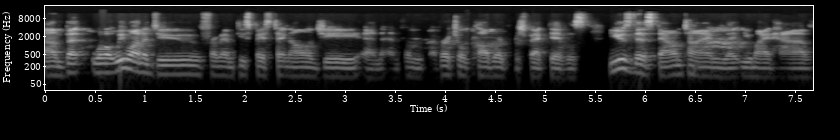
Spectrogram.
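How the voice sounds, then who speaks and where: An unremarkable speaking voice with an American accent moves at a moderate pace with ordinary pitch variation against a quiet background. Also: man. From United States. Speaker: stage manager and software company presenter. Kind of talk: online conference presentation.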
